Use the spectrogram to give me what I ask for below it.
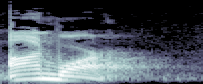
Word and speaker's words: Anwar: Sign up now to catch brand new stand-up specials like the breakout special from Fahim, pronounced Fahim Anwar, like Anwar Sadat.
